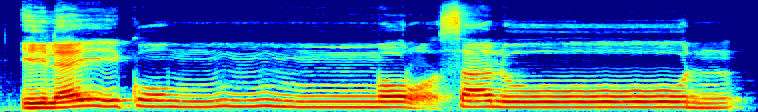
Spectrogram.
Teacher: میم ساکن کے بعد اگر دوسرا میم آئے تو میم کو میم سے ملا کر غنہ کے ساتھ پڑھیں گے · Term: ادغام شفوی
